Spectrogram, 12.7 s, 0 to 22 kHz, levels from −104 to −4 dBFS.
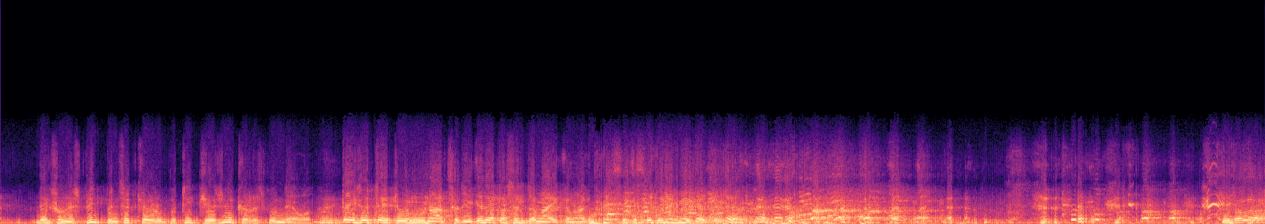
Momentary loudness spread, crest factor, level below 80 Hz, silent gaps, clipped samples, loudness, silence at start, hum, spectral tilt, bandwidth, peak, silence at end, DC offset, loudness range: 10 LU; 12 dB; -28 dBFS; none; under 0.1%; -13 LUFS; 0 s; none; -9 dB/octave; 7.6 kHz; -2 dBFS; 0 s; under 0.1%; 6 LU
